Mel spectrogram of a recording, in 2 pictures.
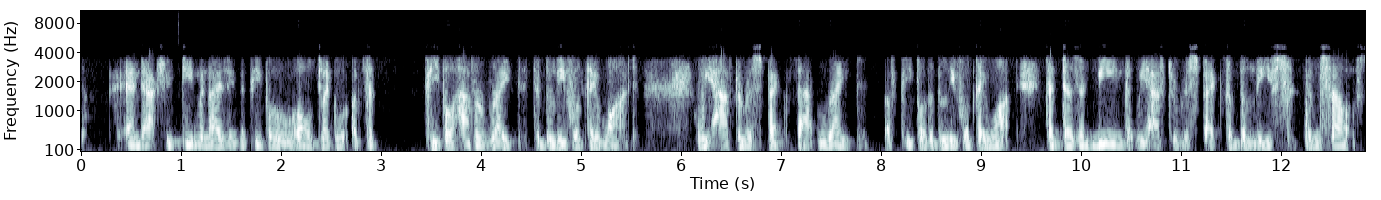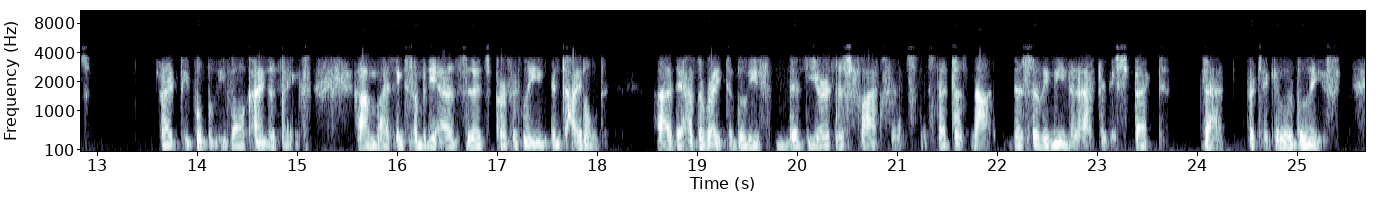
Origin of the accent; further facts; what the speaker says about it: Libya; moved away as an adult; also born or lived in Saudi Arabia / Pakistan; as somebody who came to North America in my 20s, and I grew up in Libya, Saudi Arabia, and Pakistan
